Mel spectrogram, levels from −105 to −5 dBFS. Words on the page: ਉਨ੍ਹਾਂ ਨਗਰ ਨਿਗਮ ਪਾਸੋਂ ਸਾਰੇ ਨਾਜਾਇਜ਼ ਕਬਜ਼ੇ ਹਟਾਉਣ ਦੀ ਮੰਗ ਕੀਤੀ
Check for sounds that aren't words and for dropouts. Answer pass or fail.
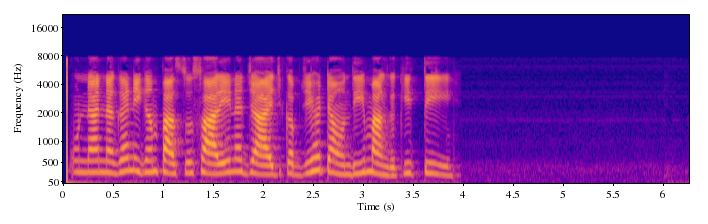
pass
